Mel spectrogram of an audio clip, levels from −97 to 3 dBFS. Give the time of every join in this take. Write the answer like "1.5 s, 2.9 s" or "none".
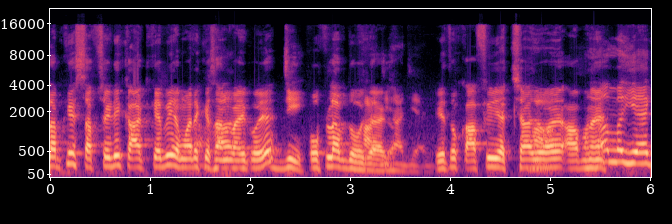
none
